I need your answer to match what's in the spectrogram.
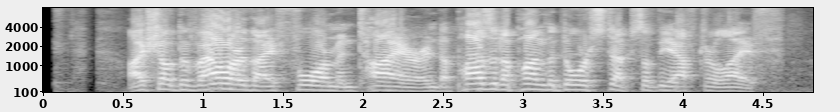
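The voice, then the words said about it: Archaic, esoteric theatrical voice. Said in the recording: “His accent changes from archaic and esoteric to proper high class.”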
